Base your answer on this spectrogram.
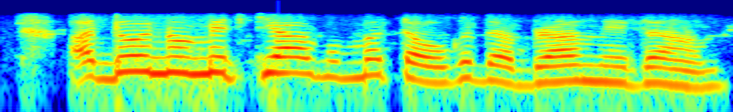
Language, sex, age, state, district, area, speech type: Manipuri, female, 18-30, Manipur, Chandel, rural, conversation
